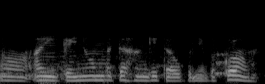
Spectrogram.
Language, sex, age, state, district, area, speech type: Manipuri, female, 45-60, Manipur, Chandel, rural, conversation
